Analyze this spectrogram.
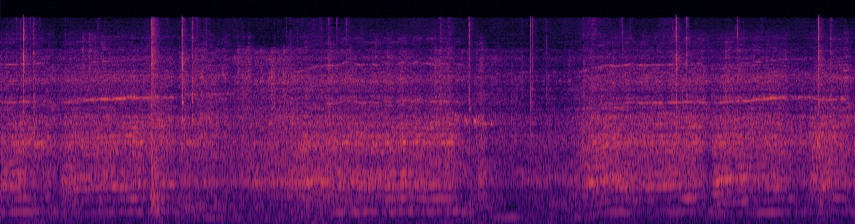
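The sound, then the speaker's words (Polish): A small car, a Maluszek, is driven hard over gravel, sliding sideways, its engine droning and revving while tires crunch and skid in bursts, continuous and loud with no voices. “Na zawodach jeszcze, wiecie, to są szutry, więc to trzeba to auto trzeba tak na kwadratowo wcześniej składać do zakrętu”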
